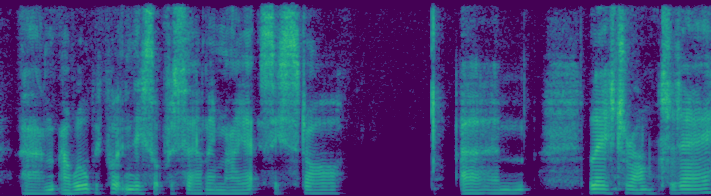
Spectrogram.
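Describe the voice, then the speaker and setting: Soft-spoken and very deep in pitch, a woman talks in a monotone, flat way with long, frequent pauses. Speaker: junk journal maker and seller. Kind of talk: product showcase tutorial. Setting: at home, early morning. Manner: quiet, soft-spoken; hesitant, many fillers.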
